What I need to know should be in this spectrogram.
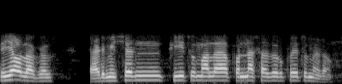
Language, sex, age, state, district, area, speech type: Marathi, male, 30-45, Maharashtra, Yavatmal, urban, conversation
